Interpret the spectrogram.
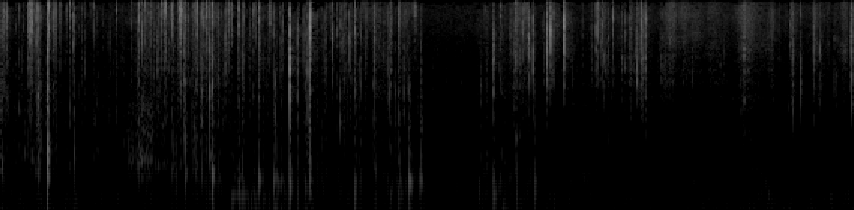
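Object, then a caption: Tissue paper honeycomb fan. Fingertips crinkle a pink tissue-paper honeycomb fan and fold it closed close to the mic. The result is a soft, continuous stream of papery crackles and tearing-like rustles over a low background rumble, with a brief sharper crackle near the start.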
